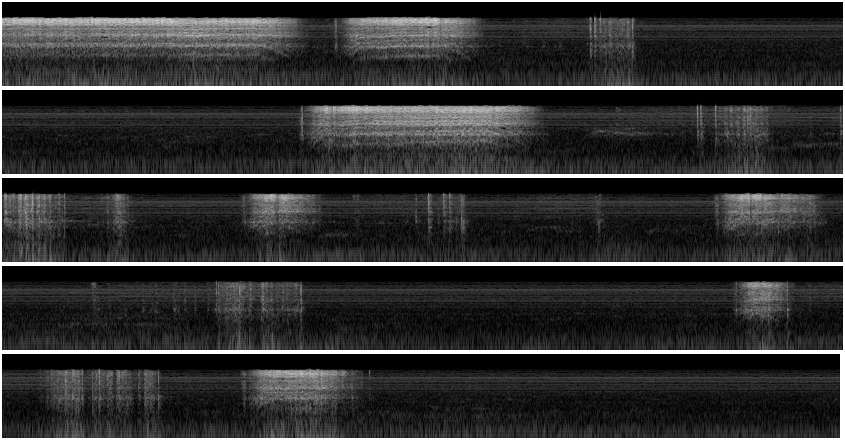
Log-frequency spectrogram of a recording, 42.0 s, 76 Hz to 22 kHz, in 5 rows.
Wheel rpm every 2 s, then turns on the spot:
160, 90, 40, 0, 0, 20, 110, 0, 20, 20, 0, 0, 20, 10, 0, 0, 10, 20, 60, 0, 0.
16-18 26-28 34-36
